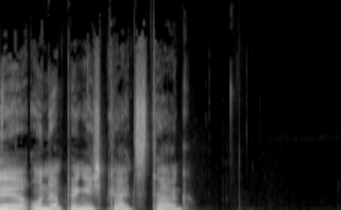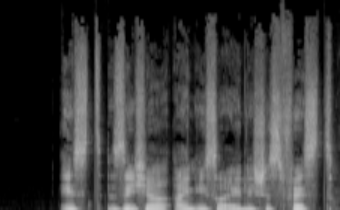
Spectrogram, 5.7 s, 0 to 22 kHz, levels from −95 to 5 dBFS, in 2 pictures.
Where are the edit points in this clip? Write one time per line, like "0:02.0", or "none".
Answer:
none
